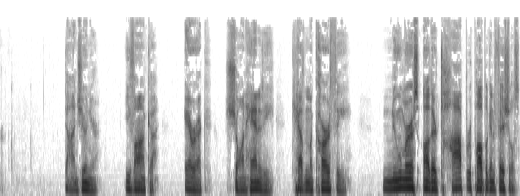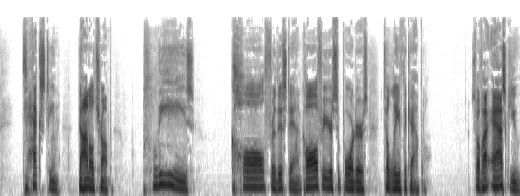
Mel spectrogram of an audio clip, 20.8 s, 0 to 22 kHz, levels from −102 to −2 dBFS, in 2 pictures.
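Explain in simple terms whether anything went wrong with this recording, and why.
Nothing went wrong here; the speech sounds fine throughout.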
